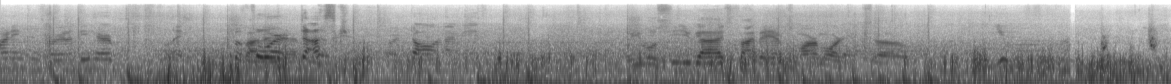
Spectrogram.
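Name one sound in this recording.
A woman talks calmly outdoors, close by.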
